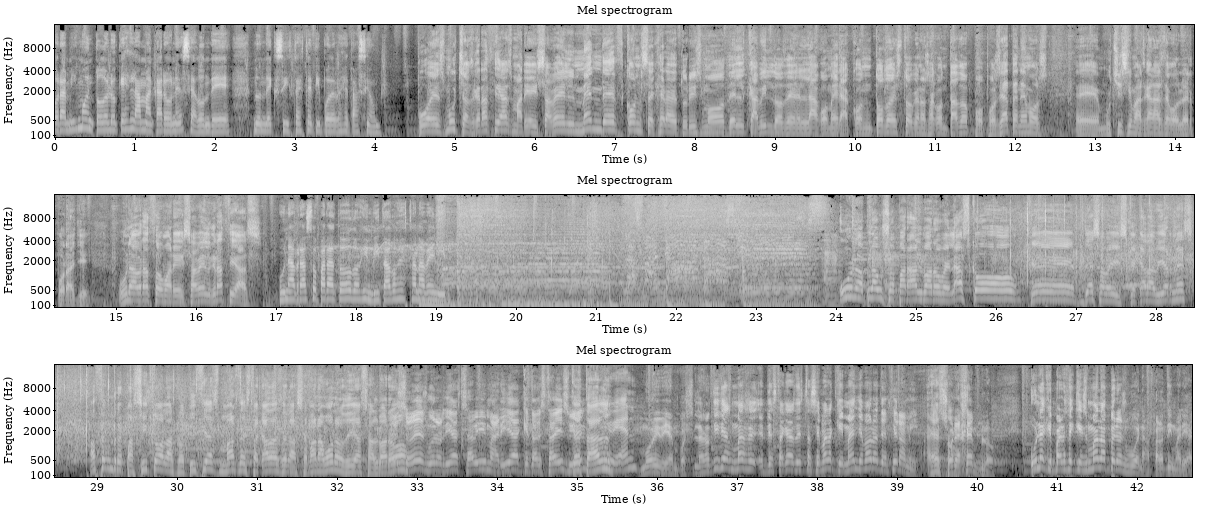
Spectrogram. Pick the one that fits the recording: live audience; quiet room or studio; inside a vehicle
live audience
